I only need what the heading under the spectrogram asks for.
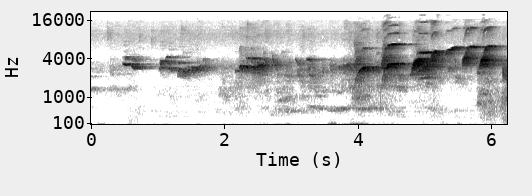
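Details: Canaries singing as a group in an indoor bird room to prompt males to sing: quieter scattered twitters build into loud, bright trilled bursts and sharp chirps in the second half.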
